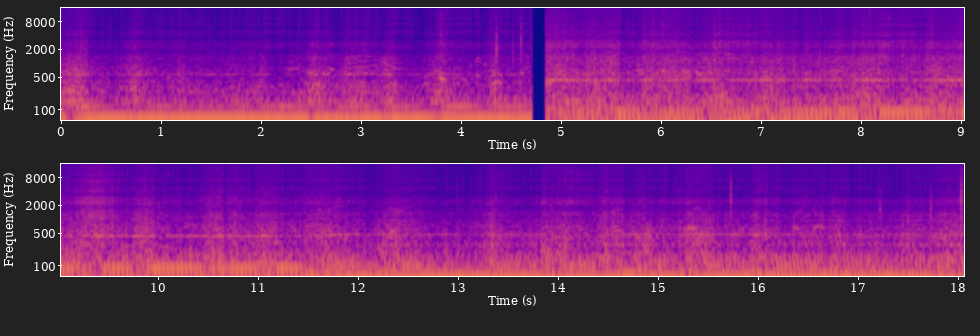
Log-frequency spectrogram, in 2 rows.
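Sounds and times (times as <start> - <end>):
boat engine rumble: 0.0 - 18.0.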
